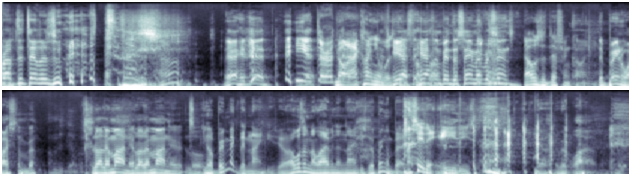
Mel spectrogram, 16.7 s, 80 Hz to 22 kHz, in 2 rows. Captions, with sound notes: He interrupted Taylor Zuiz. (Laughing) Yeah, he did. He interrupted. No, that Kanye was different, bro. He hasn't been the same ever since. That was a different Kanye. The brainwashed him, bro. I'm the devil. (Speaking Spanish) Yo, bring back the 90s, yo. I wasn't alive in the 90s, but bring them back. I say the 80s. (Laughing) Yeah, they've been wild, man.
